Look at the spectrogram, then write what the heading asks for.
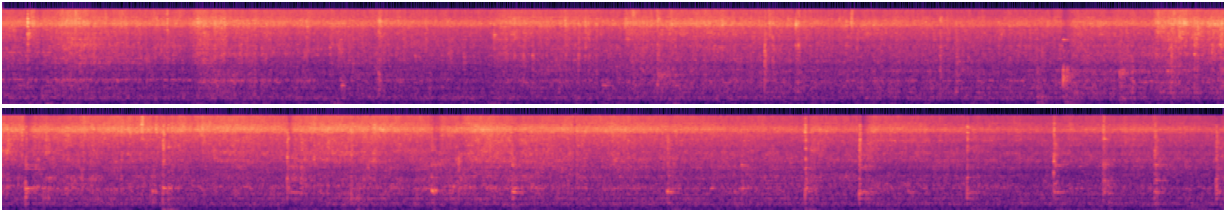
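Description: Food frying in hot oil in a stainless steel pot: a steady sizzle as pieces are put in and moved about by hand, with occasional light clicks.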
